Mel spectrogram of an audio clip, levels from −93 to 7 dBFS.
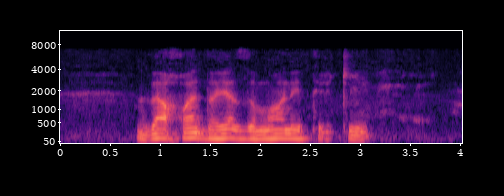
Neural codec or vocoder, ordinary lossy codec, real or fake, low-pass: codec, 16 kHz, 4 kbps, FunCodec, trained on LibriTTS, 50 frames a second; AAC, 64 kbps; fake; 7.2 kHz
